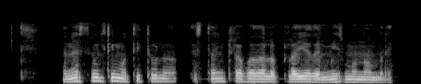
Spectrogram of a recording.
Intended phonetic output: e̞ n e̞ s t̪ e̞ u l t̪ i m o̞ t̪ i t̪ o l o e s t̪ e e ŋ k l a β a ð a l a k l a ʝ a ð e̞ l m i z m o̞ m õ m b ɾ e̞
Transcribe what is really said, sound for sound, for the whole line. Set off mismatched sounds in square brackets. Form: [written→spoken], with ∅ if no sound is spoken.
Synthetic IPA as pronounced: e̞ n e̞ s t̪ e̞ u l t̪ i m o̞ t̪ i t̪ [o→u] l o e s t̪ [e→a] e ŋ k l a β a ð a l a [k→p] l a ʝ a ð e̞ l m i z m o̞ [m→n] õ m b ɾ e̞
